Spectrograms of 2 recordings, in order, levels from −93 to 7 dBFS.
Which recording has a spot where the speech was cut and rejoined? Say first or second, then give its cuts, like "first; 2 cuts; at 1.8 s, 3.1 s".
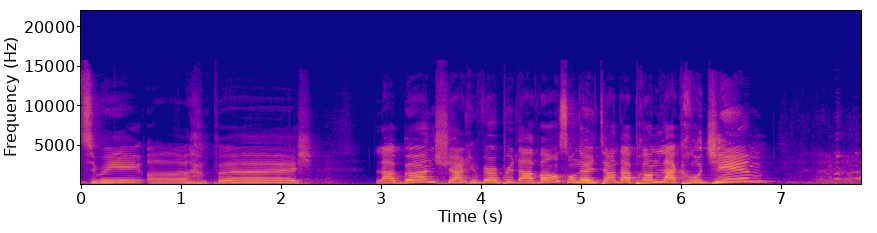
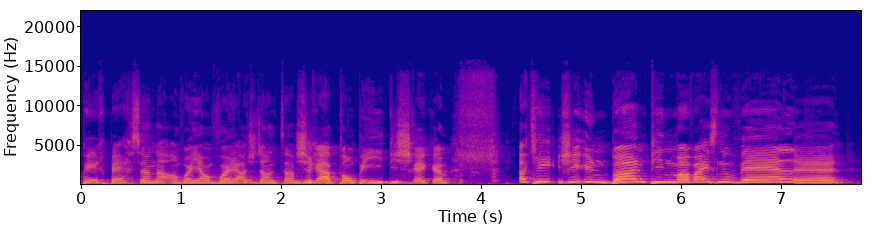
second; 1 cut; at 2.2 s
